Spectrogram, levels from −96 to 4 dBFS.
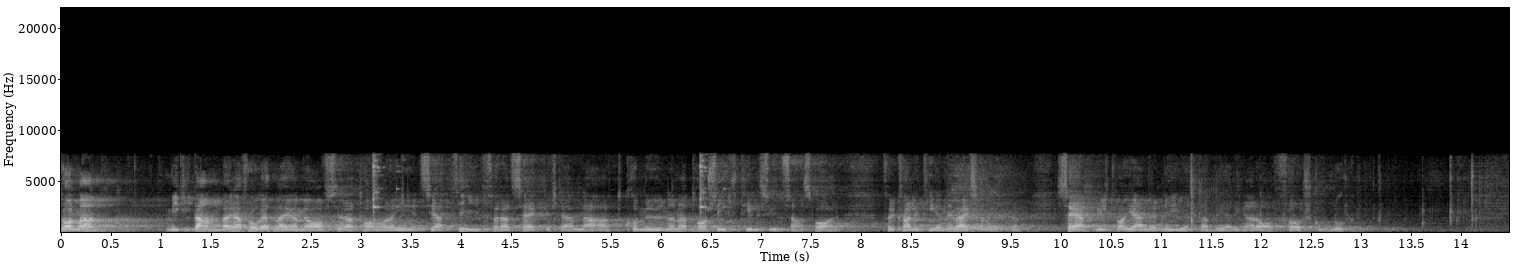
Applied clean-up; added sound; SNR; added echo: none; Shatter; 19 dB; reverberation time 2.7 s.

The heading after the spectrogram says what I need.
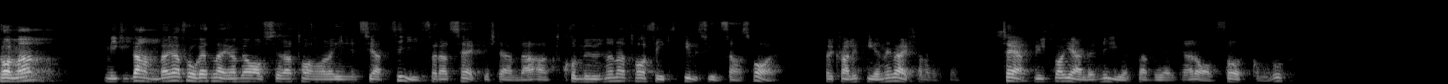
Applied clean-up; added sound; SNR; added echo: neural mask model DeepFilterNet 3.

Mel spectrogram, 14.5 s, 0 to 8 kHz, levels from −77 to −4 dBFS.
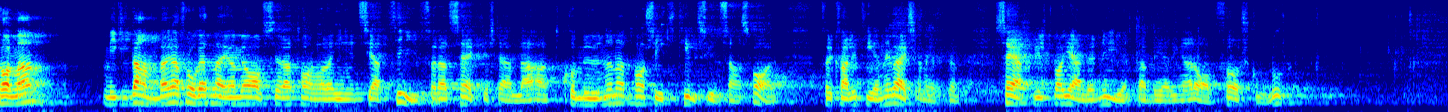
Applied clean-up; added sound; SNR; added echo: neural separator model SepFormer DNS4.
